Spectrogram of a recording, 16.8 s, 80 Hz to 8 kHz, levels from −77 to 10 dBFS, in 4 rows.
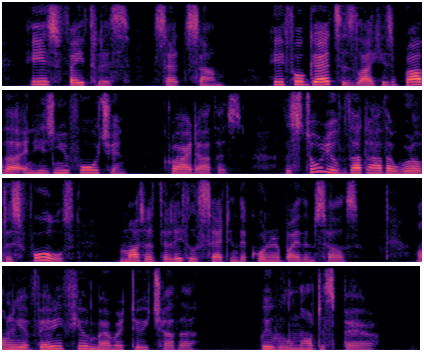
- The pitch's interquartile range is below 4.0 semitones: Yes, average, 3.1 semitones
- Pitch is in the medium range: No, high, 200 Hz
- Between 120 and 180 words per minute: Yes, average, 165 wpm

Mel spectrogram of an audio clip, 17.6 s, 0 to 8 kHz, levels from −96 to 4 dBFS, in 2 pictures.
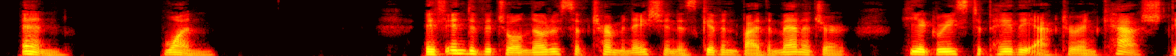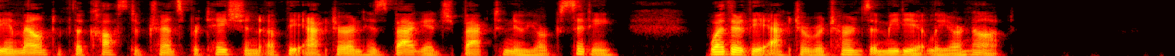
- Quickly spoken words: No, average, 155 wpm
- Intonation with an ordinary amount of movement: No, wide, 5.7 semitones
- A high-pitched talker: No, very low, 95 Hz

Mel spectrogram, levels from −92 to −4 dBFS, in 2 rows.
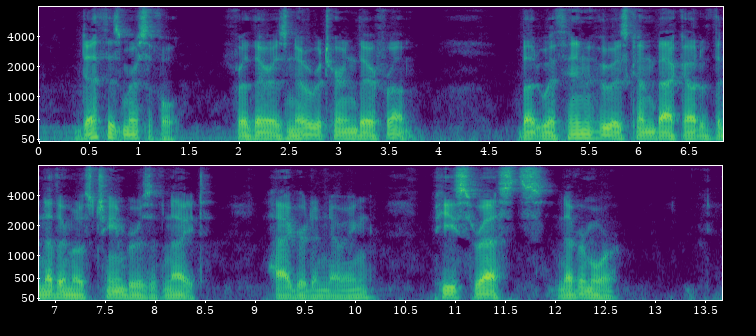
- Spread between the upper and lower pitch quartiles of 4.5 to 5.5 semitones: No, narrow, 2.4 semitones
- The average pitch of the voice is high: No, very low, 65 Hz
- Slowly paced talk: Yes, slow, 125 wpm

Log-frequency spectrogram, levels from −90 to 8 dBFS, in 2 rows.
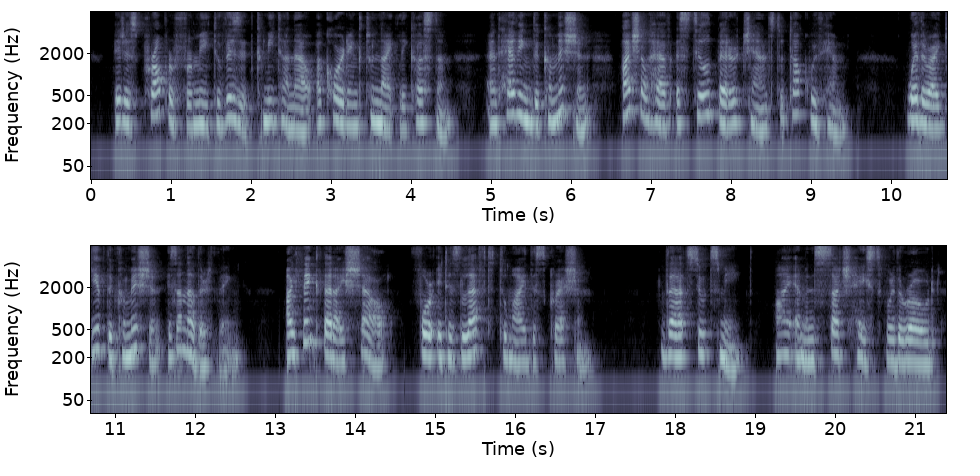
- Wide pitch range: No, average, 3.1 semitones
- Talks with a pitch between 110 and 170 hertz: No, high, 205 Hz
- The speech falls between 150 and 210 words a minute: Yes, average, 165 wpm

